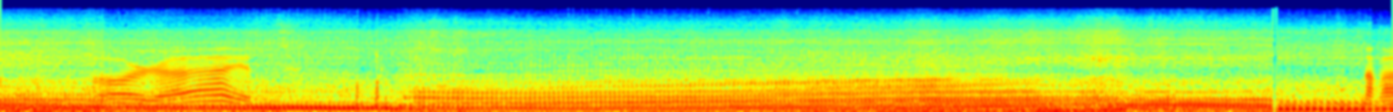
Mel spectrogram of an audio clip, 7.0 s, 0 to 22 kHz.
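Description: A 2020 Kawasaki Ninja 650 accelerating hard with quick-shifter changes, its close, loud engine note climbing in pitch with abrupt drops at each gearshift and a rider's excited voice over it.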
